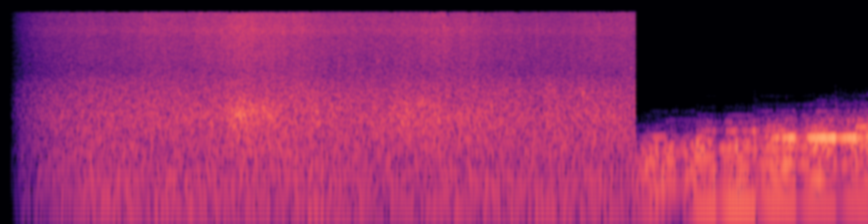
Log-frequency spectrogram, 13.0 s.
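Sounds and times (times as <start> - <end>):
ocean surf: 0.2 - 9.6
wind: 0.2 - 9.6.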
